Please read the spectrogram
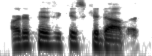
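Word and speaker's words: Ardipithecus kadabba: Ardipithecus cadaba. – Very good, very good. So Ardipithecus cadaba, that's correct.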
